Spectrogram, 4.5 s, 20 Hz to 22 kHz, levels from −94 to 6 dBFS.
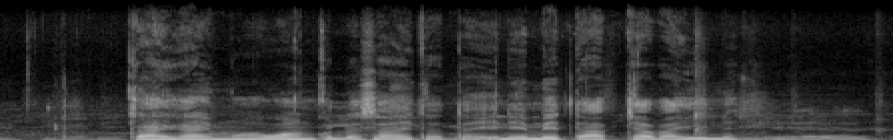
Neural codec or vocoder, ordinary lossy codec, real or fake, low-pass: none; none; real; none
